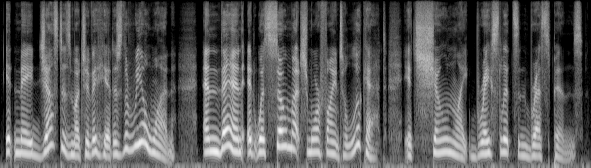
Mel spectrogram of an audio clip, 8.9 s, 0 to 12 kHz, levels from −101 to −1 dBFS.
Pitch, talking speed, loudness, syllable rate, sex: 210 Hz, 190 wpm, -18 LUFS, 4.3 syllables/s, female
